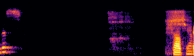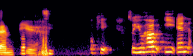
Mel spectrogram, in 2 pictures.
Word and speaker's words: Charpentier: Charpentier. Okay, so you have EN, the sound of okay? You have the sound of like we did yesterday. This is, On. try again, try again. Pontier, Charpentier. No, Charpentier.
